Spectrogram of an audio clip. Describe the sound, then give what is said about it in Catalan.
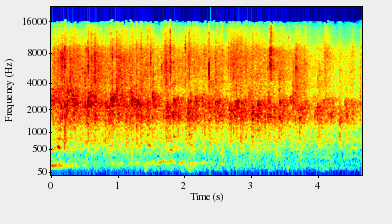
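Steady, dense applause from a crowd welcoming a round-table panel guest from Sa Pobla, many hands clapping continuously at an even loudness for several seconds, with a faint murmur of voices underneath. “Des de Sa, Pobla, bé, esperem l'aplaudiment. Merescut, merescut.”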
